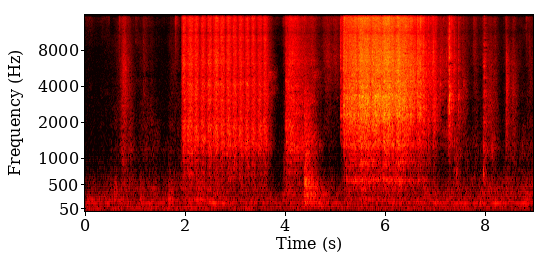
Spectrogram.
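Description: Loose grain sliding in a metal tray and then poured into a plastic bottle: a rasping hiss from about two seconds in, then a louder rushing pour lasting about two seconds, trailing off into a few small clicks.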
